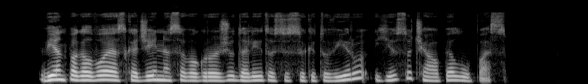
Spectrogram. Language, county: Lithuanian, Kaunas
